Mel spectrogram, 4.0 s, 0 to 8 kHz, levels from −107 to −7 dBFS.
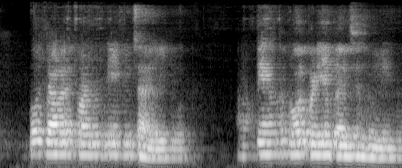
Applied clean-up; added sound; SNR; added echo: neural mask model DeepFilterNet 3.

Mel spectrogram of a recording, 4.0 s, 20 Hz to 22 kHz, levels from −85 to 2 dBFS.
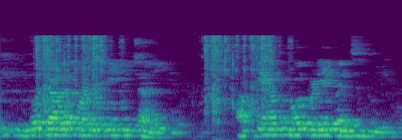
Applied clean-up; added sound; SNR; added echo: classical method WPE with log-MMSE.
